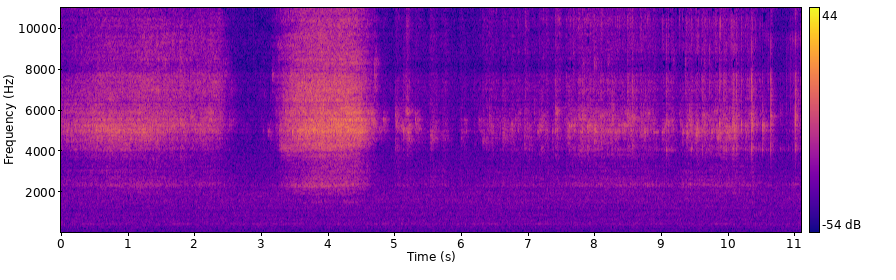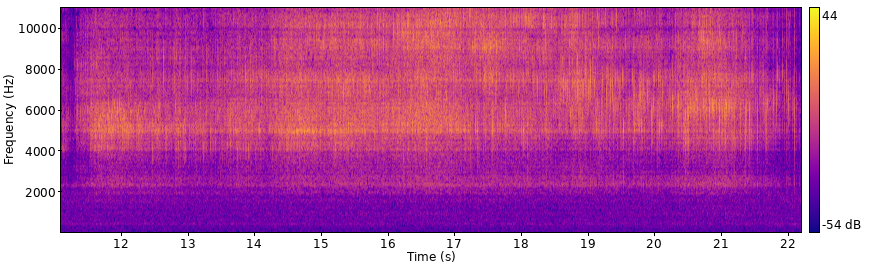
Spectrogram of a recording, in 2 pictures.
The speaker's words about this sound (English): As its name indicates, rain sticks produce a sound similar to that of falling rain and are used for inducing states of peace and calm.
